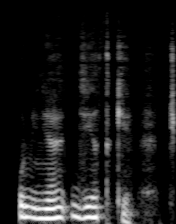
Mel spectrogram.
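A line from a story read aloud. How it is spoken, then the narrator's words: Barely audible mumble. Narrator (Russian): чуть слышно пробормотала женщина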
